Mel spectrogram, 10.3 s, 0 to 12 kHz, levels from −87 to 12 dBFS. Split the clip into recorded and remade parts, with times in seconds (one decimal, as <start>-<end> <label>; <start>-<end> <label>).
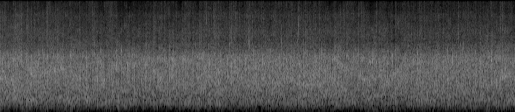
0.0-4.1 remade; 4.1-6.5 recorded; 6.5-8.1 remade; 8.1-9.7 recorded; 9.7-10.3 remade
